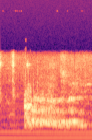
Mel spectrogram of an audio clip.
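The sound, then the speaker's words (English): After a brief near-silent pause, the neighbour's dog lets out a loud, drawn-out bark that stretches into a wavering howl lasting over a second, with no one talking. “What dog's barking there, sister?”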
